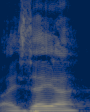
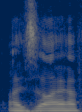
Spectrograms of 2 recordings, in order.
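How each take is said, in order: First: The name is said in an American accent. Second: The name is said in an Australian accent. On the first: "if you're American" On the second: "for all the Australians here"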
